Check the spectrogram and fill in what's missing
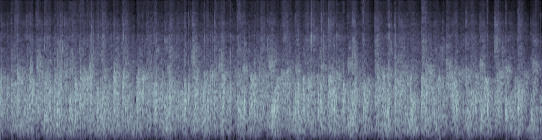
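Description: Audience applause at a League of Women Voters candidate forum in Peoria, dense and loud continuous clapping from a room full of people, sustained evenly throughout without talk over it.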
